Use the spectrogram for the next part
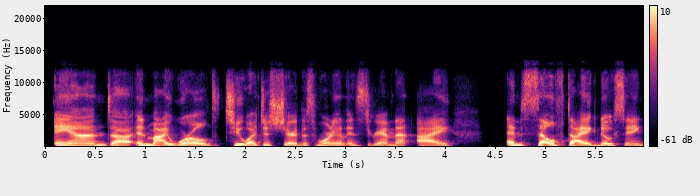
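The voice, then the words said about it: Congested voice from a head cold. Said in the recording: “you might be able to tell from my voice that I've got something in my throat. So it's something of a head cold.”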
